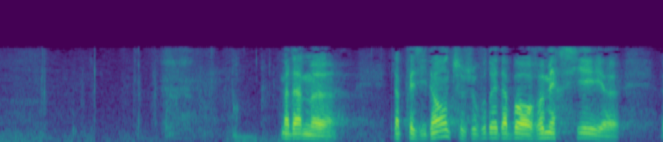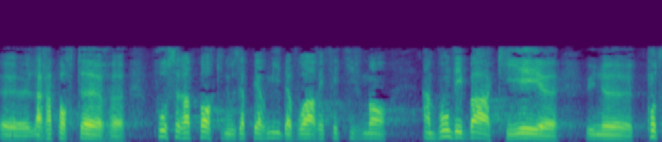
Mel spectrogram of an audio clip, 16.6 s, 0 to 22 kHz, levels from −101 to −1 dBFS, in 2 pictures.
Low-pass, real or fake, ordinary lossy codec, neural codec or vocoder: 5.4 kHz; real; MP3, 32 kbps; none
